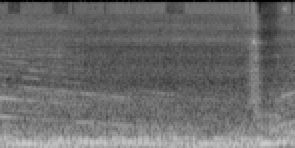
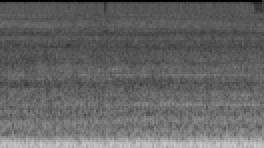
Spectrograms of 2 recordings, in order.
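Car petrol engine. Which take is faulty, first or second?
second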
